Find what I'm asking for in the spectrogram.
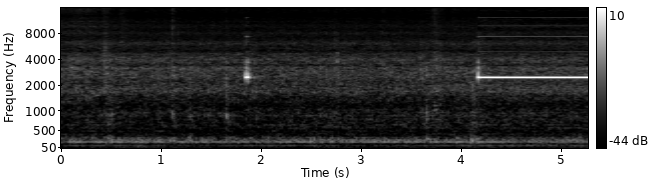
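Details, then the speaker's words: Toshiba 32P2400VJ 32-inch LED TV with a blank display but working backlight: a multimeter on continuity gives a sharp, continuous beep across a capacitor on the board, showing it is shorted. "kalau saya hubungkan begini nampak bunyi terdengar bunyi beep dan itu artinya terhubung atau short Coba kita lakukan pengukuran di beberapa kapasitor mungkin ada kapasitor yang short"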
